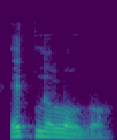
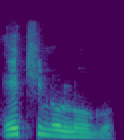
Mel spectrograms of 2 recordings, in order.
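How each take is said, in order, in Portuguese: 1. O t vai direto para o n. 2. Uma vogal extra vem depois do som do t. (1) "essa é a palavra" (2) "não etnólogo. Tá errado"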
